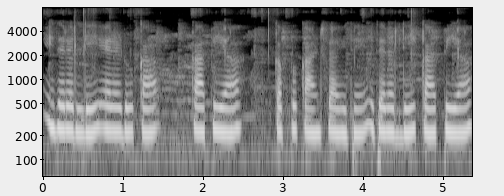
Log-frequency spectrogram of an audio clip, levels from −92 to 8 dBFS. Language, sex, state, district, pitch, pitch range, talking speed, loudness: Kannada, female, Karnataka, Raichur, 225 Hz, 220-235 Hz, 110 wpm, -14 LUFS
